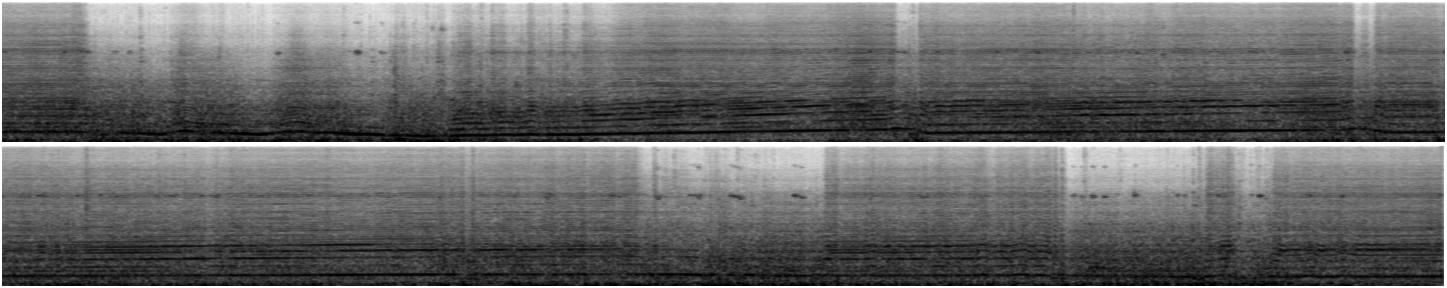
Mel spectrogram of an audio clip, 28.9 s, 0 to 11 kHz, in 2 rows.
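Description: Citroën C2 rally car's four-cylinder engine, heard from inside the cabin while driven hard. The revs dip and bounce over the first few seconds, then climb steadily through a gear. They drop with an upshift about nine seconds in, shift again briefly near fourteen seconds, and stay high afterwards.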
